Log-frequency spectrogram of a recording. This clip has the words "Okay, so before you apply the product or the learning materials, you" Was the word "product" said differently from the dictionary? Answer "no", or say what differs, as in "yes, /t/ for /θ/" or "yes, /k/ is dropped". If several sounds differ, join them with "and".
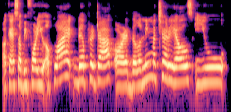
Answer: no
